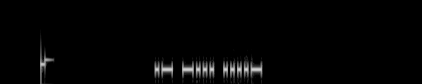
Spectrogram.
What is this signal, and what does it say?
Morse code, heard as a keyed tone, about 36 wpm, 700 Hz. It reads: AB4
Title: USA Call Sign Prefixes - 35wpm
